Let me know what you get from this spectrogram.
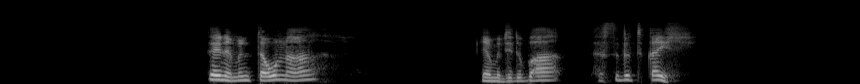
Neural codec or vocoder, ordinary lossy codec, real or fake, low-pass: codec, 16 kHz, 0.7 kbps, FocalCodec; MP3, 32 kbps; fake; 7.2 kHz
